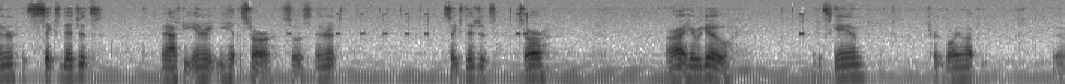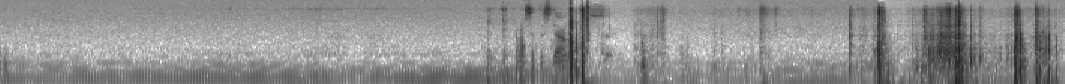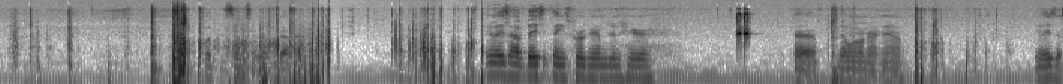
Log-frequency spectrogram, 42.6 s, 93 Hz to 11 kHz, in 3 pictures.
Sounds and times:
Speech: 0.0s - 1.4s, 2.2s - 4.5s, 5.9s - 7.4s, 8.9s - 9.8s, 10.8s - 11.6s, 12.4s - 13.0s, 14.0s - 14.3s, 21.1s - 22.4s, 31.1s - 32.5s, 34.9s - 37.2s, 39.0s - 40.5s, 42.2s - 42.5s.

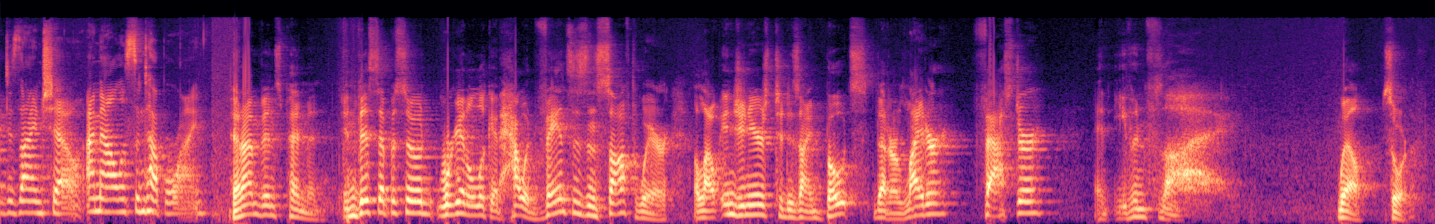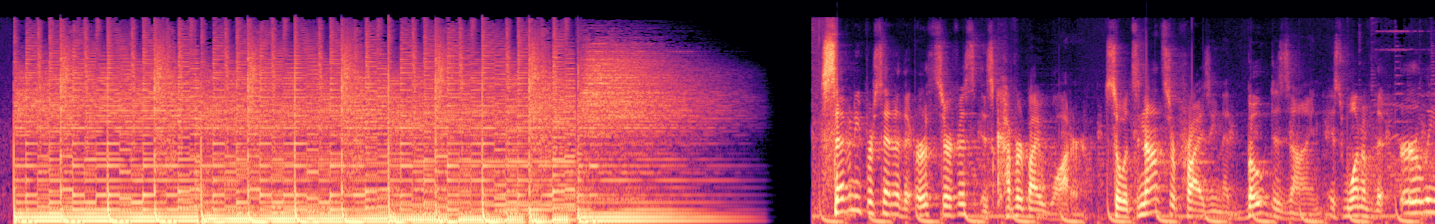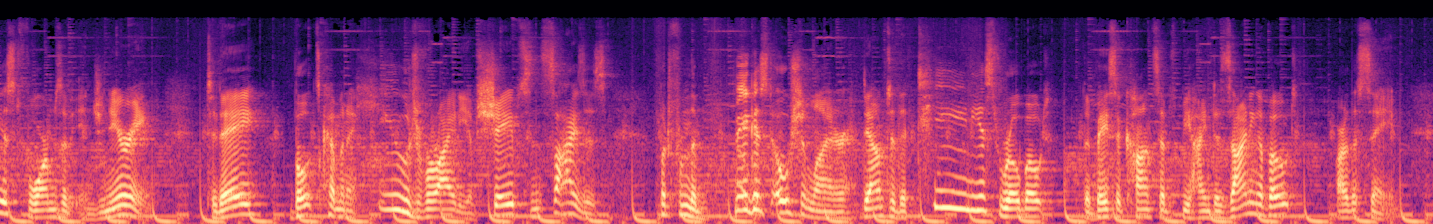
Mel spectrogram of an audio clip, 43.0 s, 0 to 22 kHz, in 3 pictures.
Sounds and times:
Speech: 0.0s - 12.4s, 13.4s - 14.2s, 22.6s - 30.2s, 30.8s - 42.7s
Music: 14.5s - 43.0s.

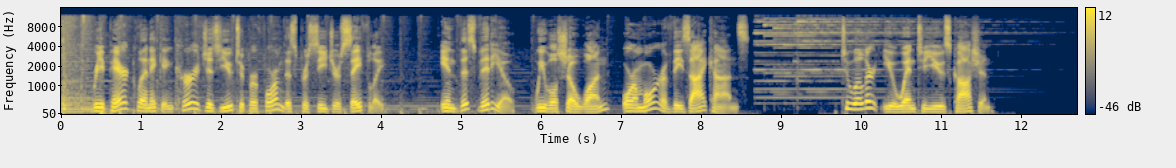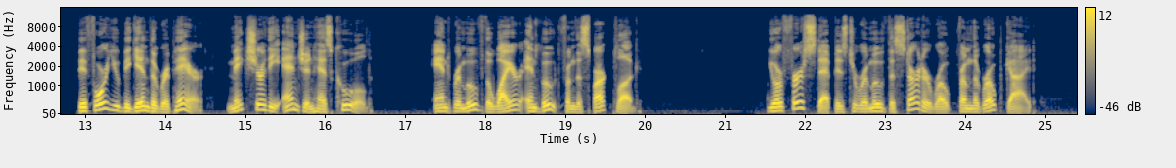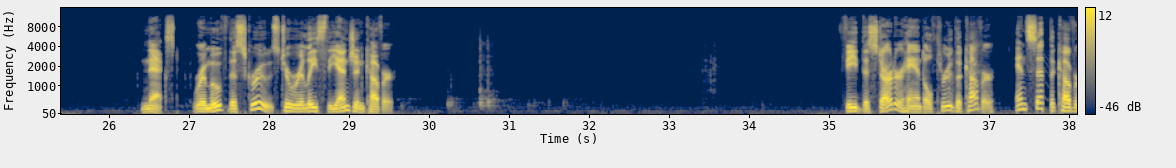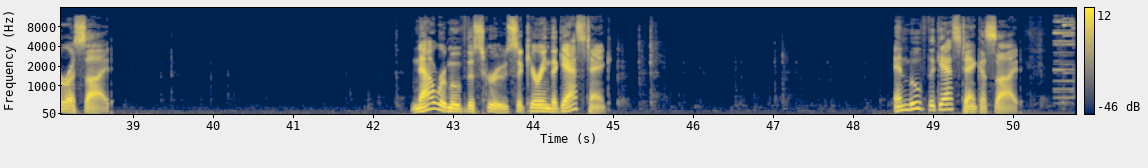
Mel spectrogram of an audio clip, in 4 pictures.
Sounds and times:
Music: 0.0s - 7.8s, 8.7s - 12.8s
Speech: 0.4s - 4.1s, 4.8s - 8.7s, 9.8s - 11.7s, 13.0s - 16.6s, 17.4s - 20.0s, 21.6s - 25.0s, 26.4s - 29.6s, 35.2s - 38.8s, 42.5s - 45.0s, 48.6s - 50.2s.

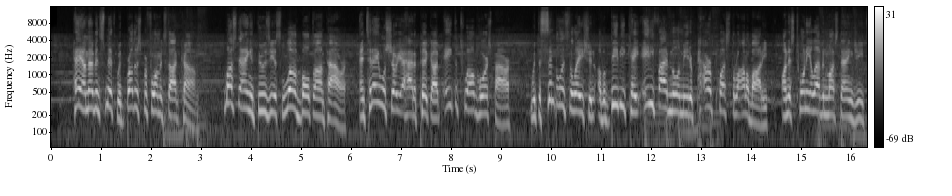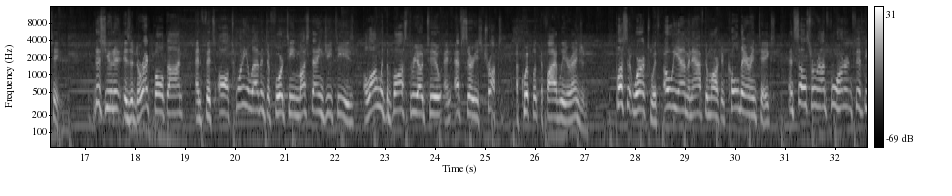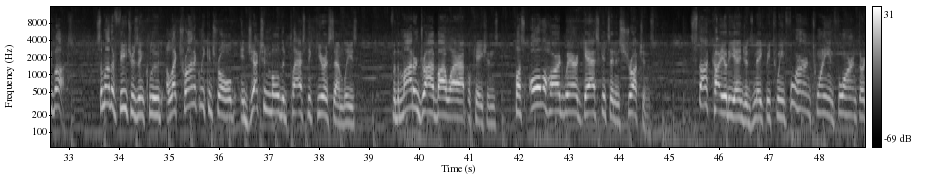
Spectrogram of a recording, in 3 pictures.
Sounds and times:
Music: 0.0s - 48.9s
Speech: 0.5s - 16.5s, 17.2s - 27.0s, 27.6s - 38.8s, 39.5s - 44.7s, 45.5s - 48.9s.

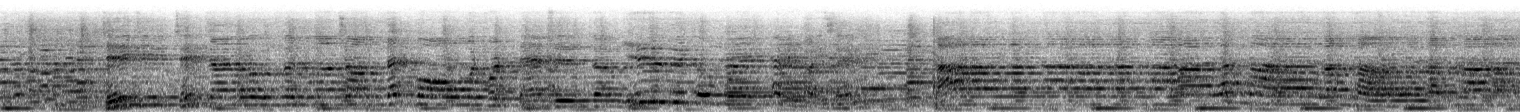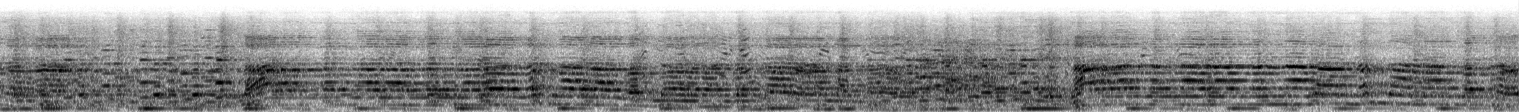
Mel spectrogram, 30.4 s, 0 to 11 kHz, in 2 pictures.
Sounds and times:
Music: 0.0s - 30.3s.

